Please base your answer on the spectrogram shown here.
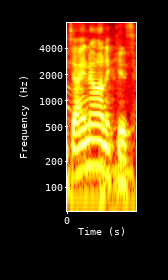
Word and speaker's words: Deinonychus: cycle charger which obviously is based off the Deinonychus yes I said it right over here you have the animation number 11 and the Deinonychus head over here yeah the dine on it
